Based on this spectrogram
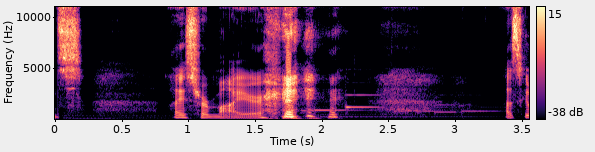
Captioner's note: laughs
